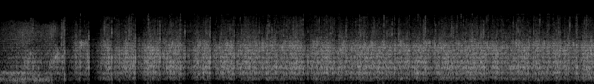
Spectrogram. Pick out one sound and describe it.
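A crowd applauds steadily.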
